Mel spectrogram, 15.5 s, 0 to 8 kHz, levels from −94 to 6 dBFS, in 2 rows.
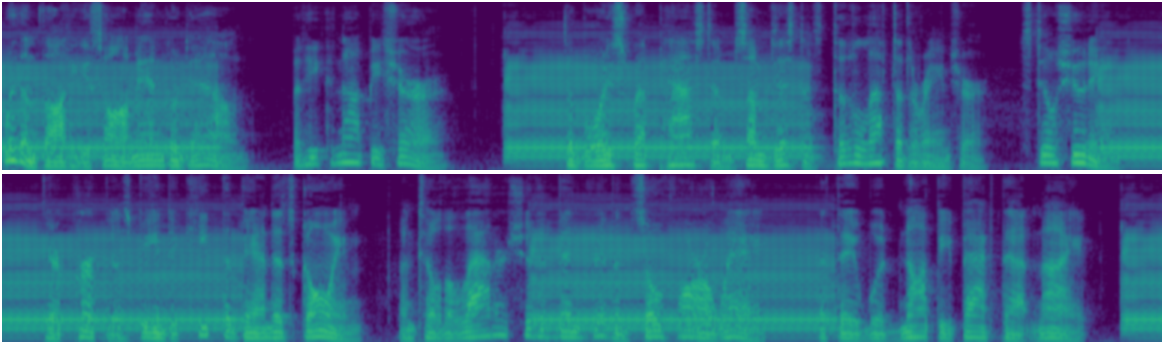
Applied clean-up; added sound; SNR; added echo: none; Wind instrument, woodwind instrument; 5 dB; none.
